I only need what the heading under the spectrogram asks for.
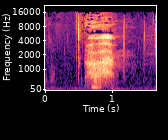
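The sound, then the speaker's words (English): A single slurping sip from a can of Four Loko Black, an alcoholic drink, lasting under half a second, surrounded by faint mouth clicks and small taps in otherwise quiet surroundings. “I gotta take another sip to wash it down here.”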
